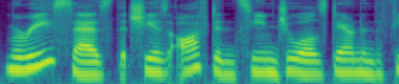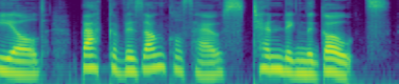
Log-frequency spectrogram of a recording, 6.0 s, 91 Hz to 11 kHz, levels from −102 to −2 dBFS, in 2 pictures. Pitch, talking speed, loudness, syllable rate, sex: 195 Hz, 200 wpm, -19 LUFS, 4.5 syllables/s, female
